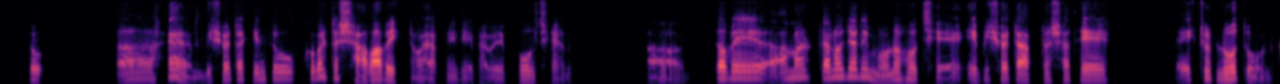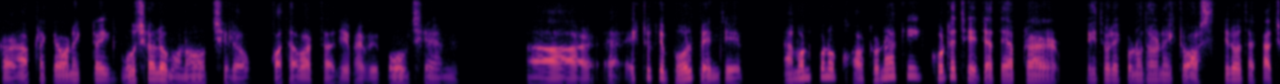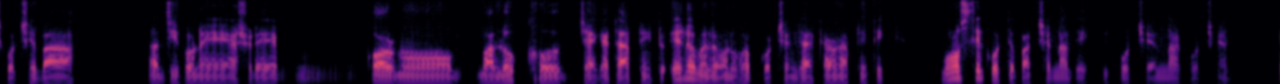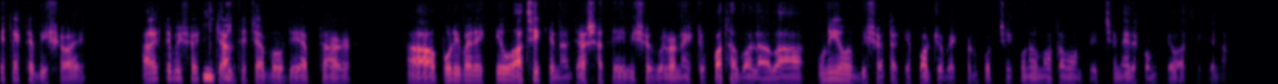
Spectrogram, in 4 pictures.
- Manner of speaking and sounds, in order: none
- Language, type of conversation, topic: Bengali, advice, ঘুমের অনিয়ম: রাতে জেগে থাকা, সকালে উঠতে না পারা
